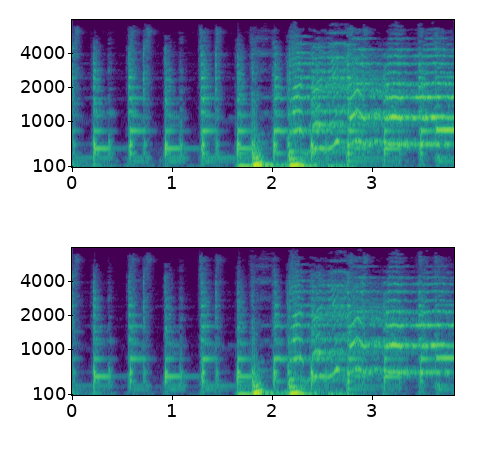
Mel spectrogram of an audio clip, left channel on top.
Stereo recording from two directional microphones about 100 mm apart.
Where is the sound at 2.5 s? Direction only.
40° left (ahead or behind).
